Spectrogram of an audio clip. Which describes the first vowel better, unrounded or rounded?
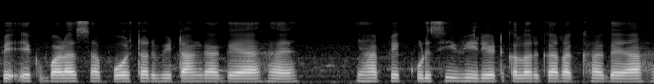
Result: unrounded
